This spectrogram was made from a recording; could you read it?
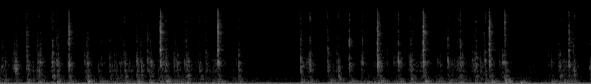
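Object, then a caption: Plastic computer keyboard. Both hands type fast with their fingertips on a black plastic full-size computer keyboard resting on a wooden desk. A rapid, steady stream of short, crisp key clicks with bright tops sits over a low, muffled thud from the keys bottoming out. A few sharper, louder strokes stand out, and there is a brief lull just before the middle of the clip.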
